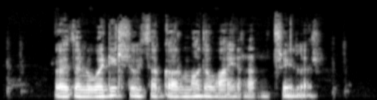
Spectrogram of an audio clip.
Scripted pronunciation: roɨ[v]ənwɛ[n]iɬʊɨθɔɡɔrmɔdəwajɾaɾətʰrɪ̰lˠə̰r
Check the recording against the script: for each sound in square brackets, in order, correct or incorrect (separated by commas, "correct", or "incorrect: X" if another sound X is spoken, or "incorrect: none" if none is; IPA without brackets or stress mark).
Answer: incorrect: ð, incorrect: d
